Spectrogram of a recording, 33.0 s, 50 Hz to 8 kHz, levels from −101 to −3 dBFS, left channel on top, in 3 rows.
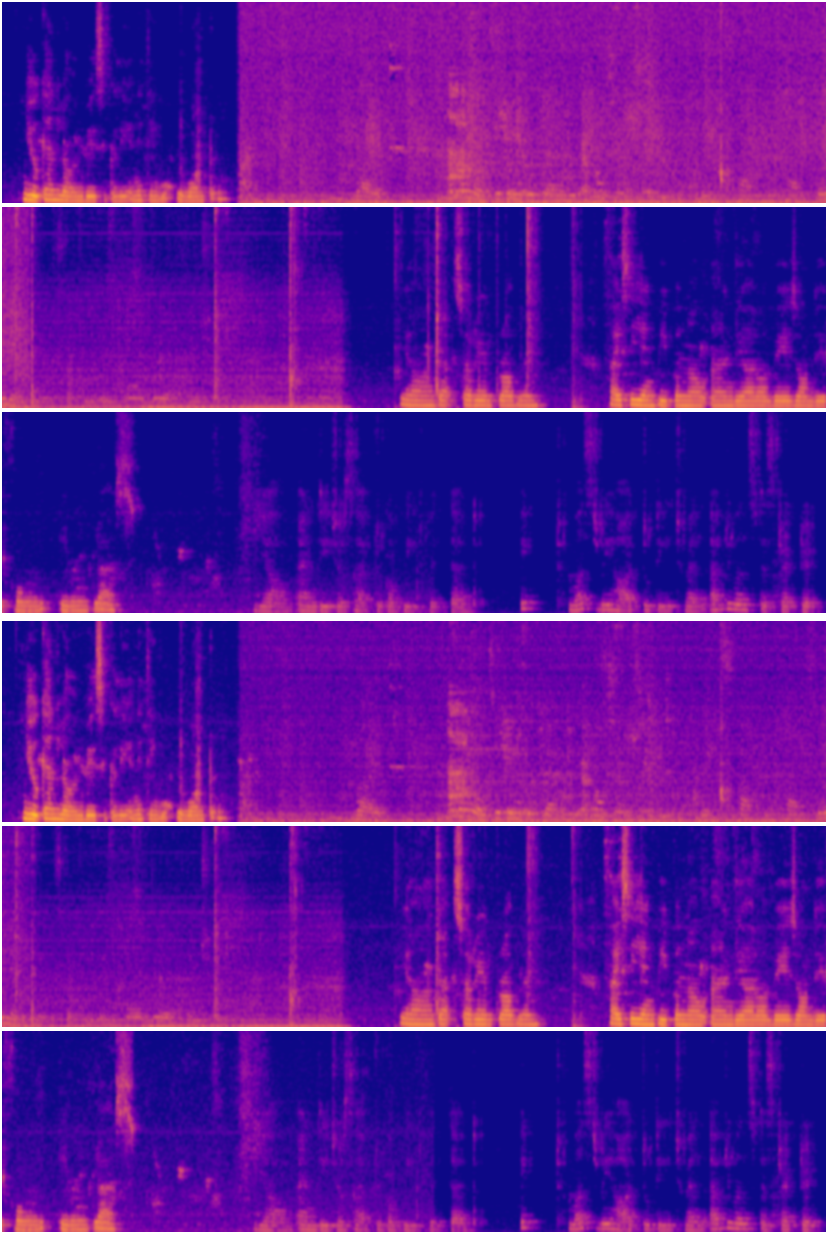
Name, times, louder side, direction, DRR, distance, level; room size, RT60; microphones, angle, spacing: voice 1, 0.3-3.0 16.3-18.2 19.1-23.7, right 2 dB, 50° right, 0.5 m, -31 dB
sound 1, 3.1-11.4, left 4 dB, 45° left, 0.8 m, -47 dB
voice 2, 4.7-5.3 5.9-8.8 9.3-14.0 25.3-28.2 28.9-29.0 29.5-32.7, right 1 dB, 25° right, 4.3 m, -50 dB
Bus, 5.9-15.5, equal, 10° left, 1.8 m, -44 dB
sound 2, 9.5-19.7, left 3 dB, 65° left, 1.9 m, -54 dB
19.0 x 8.4 x 3.3 m
head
